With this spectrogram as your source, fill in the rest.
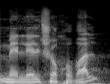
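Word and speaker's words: Melel Xojobal: Por ello, hoy eh, eh, me da mucho gusto platicar con Jennifer Asa, directora de Melel Chojobal asociación civil. Antes que otra cosa, Jennifer, ¿lo dije bien? ¿Melel Chojobal? Pues muy bien.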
